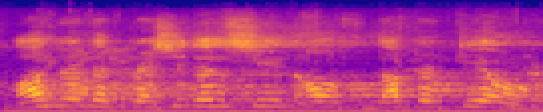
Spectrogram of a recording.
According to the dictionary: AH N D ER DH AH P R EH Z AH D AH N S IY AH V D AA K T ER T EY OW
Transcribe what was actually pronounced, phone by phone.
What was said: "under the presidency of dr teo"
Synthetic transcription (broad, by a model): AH N D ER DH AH P R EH S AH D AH N S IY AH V D AA K T ER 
